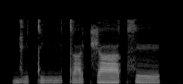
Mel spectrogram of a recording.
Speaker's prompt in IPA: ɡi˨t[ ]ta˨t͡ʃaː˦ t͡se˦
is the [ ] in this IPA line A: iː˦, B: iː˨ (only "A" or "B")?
B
